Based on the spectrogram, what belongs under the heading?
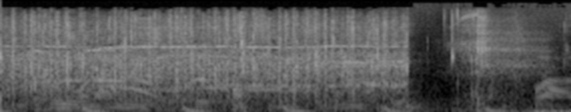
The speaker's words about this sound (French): Écoute, je t'applaudis. Merci.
